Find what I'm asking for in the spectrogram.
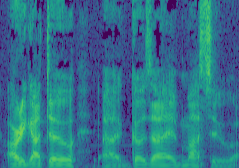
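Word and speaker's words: arigato gozaimasu: It's a bit, whoa, arigato gozai masu. I'm probably got that wrong. Hashtag higher pants for AJ. did I pronounce that totally incorrectly? – No, you actually nailed that.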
